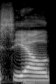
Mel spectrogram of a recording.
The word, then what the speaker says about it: Sciel: It's definitely CL because it's SCIEL. I think I was just pronouncing it different, and that's why I got confused.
